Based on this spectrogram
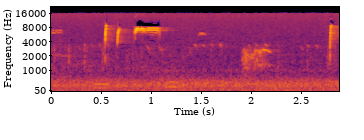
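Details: Hawfinch singing: two sharp, very high ticks, then a thin, drawn-out high whistle lasting a quarter second, a softer buzzy mid-pitched note near the two-second mark, and a final high tick, over a steady low background hiss.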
